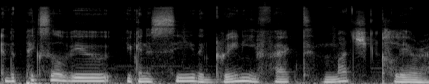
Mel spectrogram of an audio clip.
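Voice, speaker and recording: Music plays in the background as a man talks fairly slowly, his pitch varying in an ordinary way. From Singapore. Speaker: digital artist. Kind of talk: software tutorial narration.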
